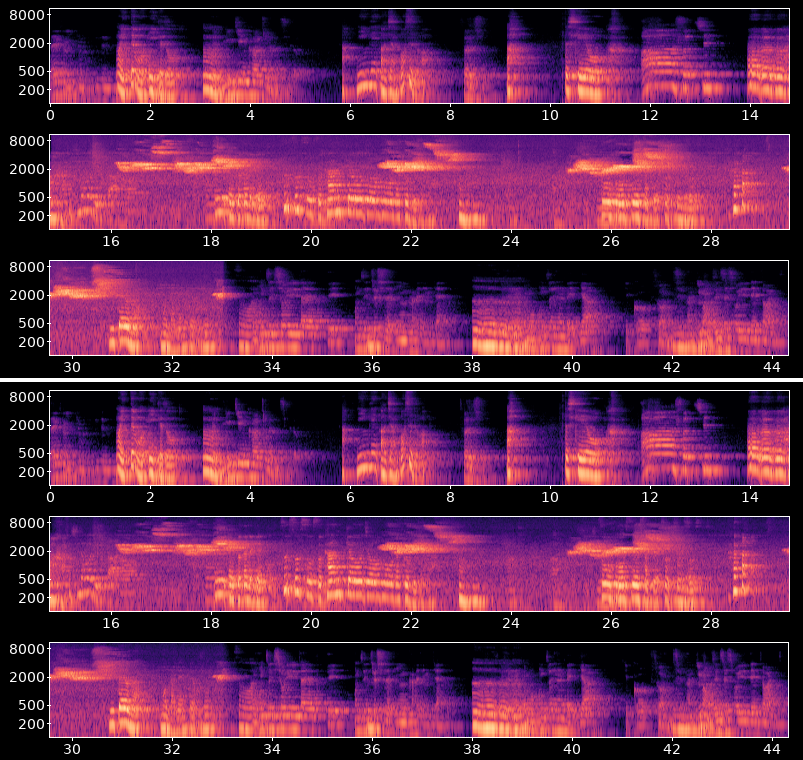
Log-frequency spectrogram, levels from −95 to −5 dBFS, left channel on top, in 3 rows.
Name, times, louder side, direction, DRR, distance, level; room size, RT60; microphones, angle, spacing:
voice 1, 0.0-1.2 1.9-2.6 3.2-4.9 8.3-8.6 11.8-13.2 14.7-16.5 17.9-19.4 19.8-20.6 22.1-22.4 22.9-23.2 23.8-24.1 24.8-25.0 25.4-26.4 27.2-27.8 32.4-32.9 33.6-34.8 35.1-35.3 35.6-37.5 38.6-40.4 41.2-44.1, equal, 45° right, 0 dB, 1.7 m, -37 dB
voice 2, 1.3-2.5 3.1-3.4 5.8-7.5 9.1-9.3 10.3-11.5 13.9-15.1 17.6-19.1 19.4-22.5 23.0-23.4 25.8-27.7 28.3-28.9 29.6-29.9 30.7-31.4 31.8-32.8 33.3-33.6 35.9-36.1 38.0-39.1 42.0-42.5, right 1 dB, 25° right, 3 dB, 0.5 m, -25 dB
sound 1, 14.8-33.0, left 6 dB, 75° left, 0.7 m, -25 dB
8.7 x 7.9 x 4.8 m, 1.4 s
head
